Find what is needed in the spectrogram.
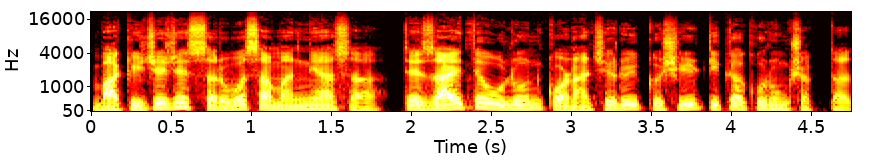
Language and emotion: Goan Konkani, neutral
